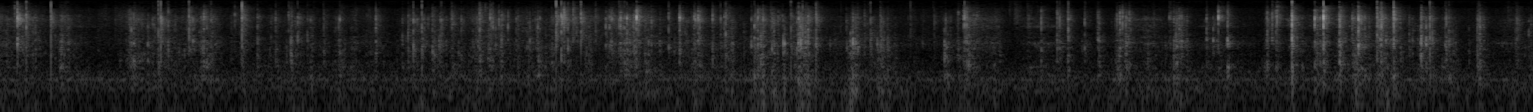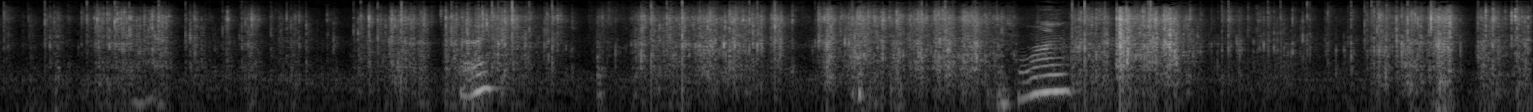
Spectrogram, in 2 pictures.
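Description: Plastic zipper-top freezer bags crinkling and rustling as they are handled and pressed shut, with small clicks from the zipper seal. The rustling grows busier over the last third, with two short rising squeaks.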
